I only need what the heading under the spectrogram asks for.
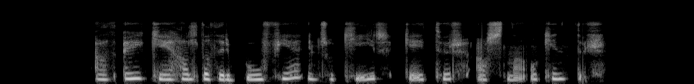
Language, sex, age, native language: Icelandic, female, 18-19, Icelandic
